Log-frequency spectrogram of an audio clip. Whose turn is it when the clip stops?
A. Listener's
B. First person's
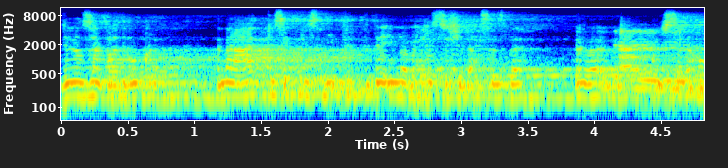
B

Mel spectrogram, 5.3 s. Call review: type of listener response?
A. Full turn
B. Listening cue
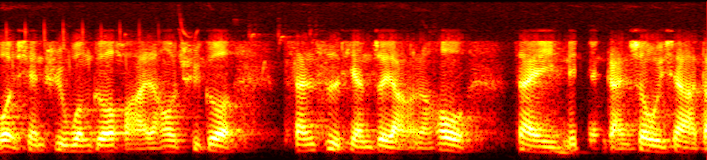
B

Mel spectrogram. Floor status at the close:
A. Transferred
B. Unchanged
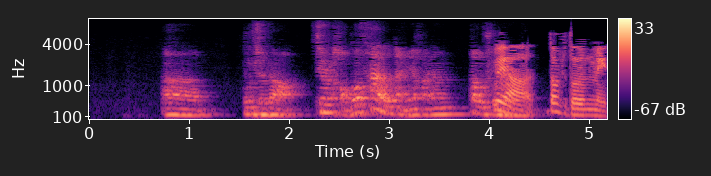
A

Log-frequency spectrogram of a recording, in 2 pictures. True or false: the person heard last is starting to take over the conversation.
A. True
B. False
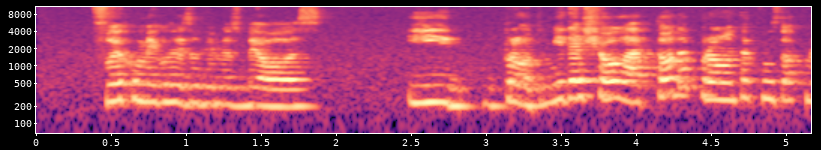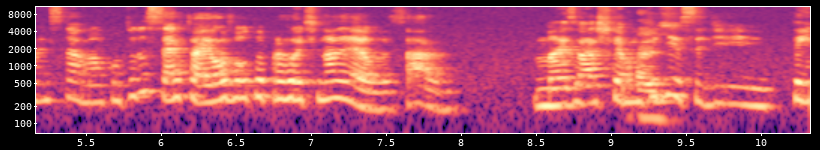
B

